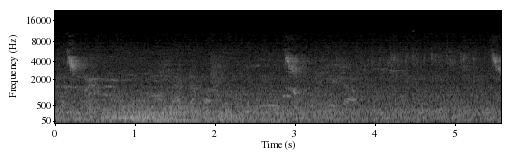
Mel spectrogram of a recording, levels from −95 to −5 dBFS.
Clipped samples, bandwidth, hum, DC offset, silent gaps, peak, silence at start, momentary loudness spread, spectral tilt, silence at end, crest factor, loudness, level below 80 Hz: under 0.1%; 11 kHz; none; under 0.1%; none; -32 dBFS; 0 s; 7 LU; -5 dB/octave; 0 s; 18 dB; -50 LUFS; -62 dBFS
